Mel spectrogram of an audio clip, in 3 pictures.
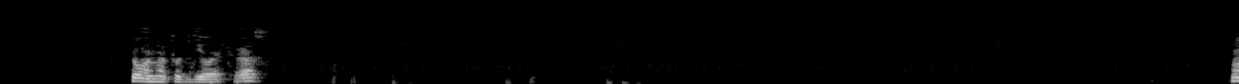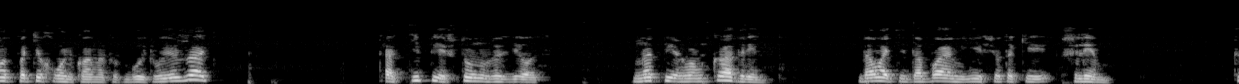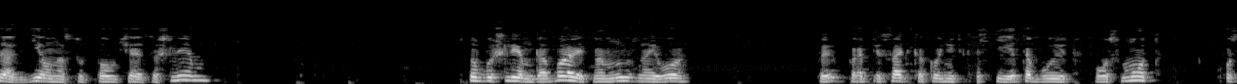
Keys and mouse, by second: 2.6 space, 3.5 space, 4.2 click, 15.0 space, 18.5 click, 19.5 middle click, 21.6 click, 27.3 click, 28.5 middle click, 29.6 shift+middle click, 32.2 click, 33.5 shift+click, 35.1-36.2 drag, 36.6 click.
